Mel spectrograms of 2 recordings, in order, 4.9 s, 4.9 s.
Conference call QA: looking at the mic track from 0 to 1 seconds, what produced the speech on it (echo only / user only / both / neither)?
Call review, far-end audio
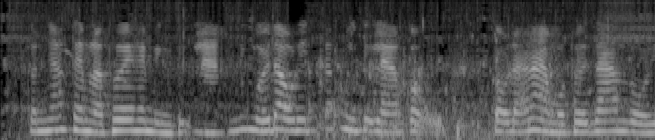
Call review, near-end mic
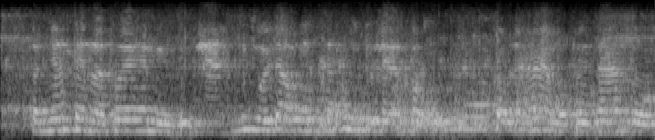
echo only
